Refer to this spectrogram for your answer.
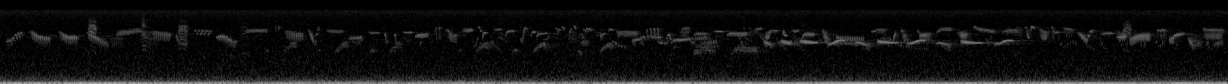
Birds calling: Hawaii Amakihi (Chlorodrepanis virens), Red-billed Leiothrix (Leiothrix lutea), Eurasian Skylark (Alauda arvensis)

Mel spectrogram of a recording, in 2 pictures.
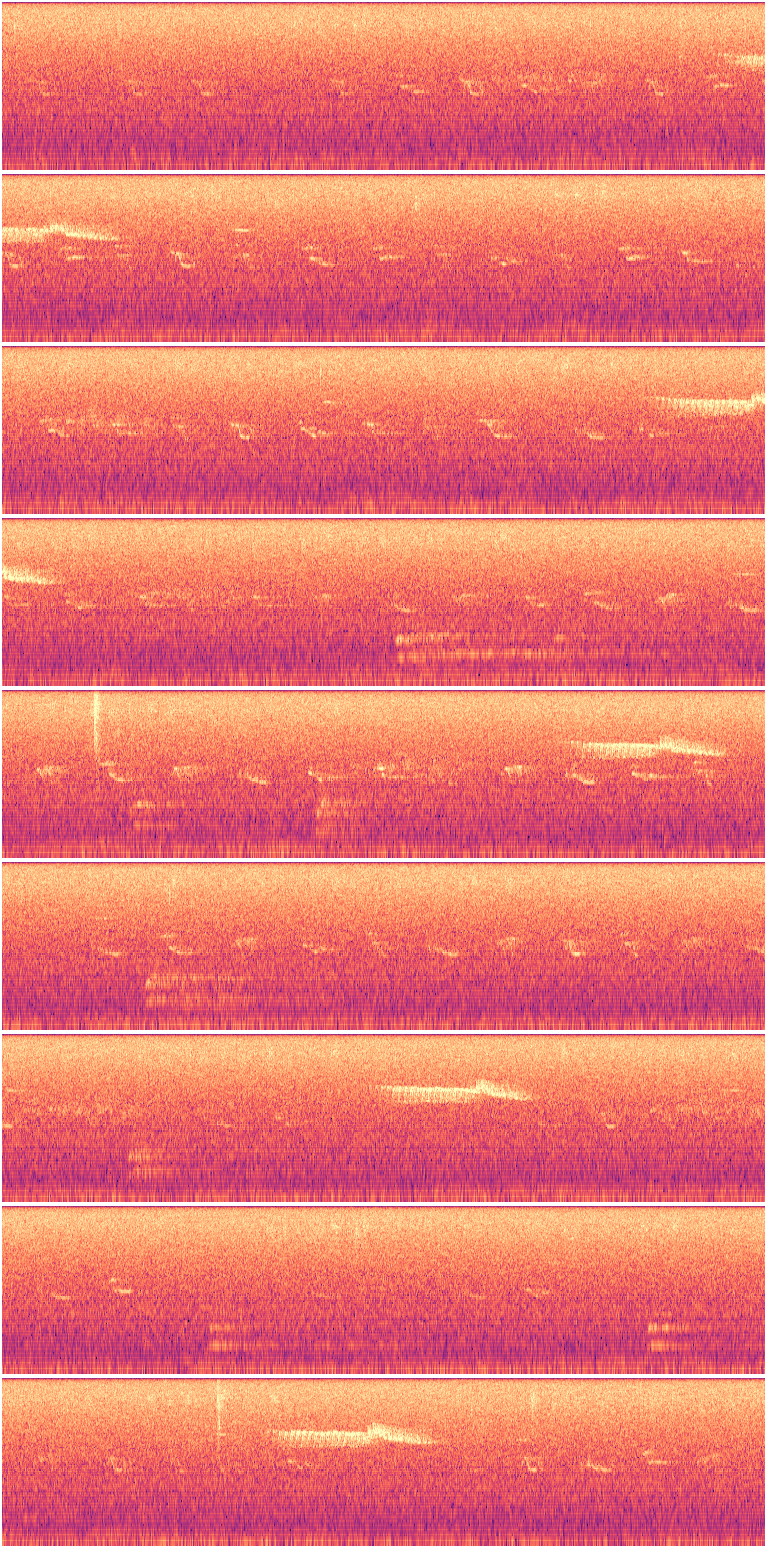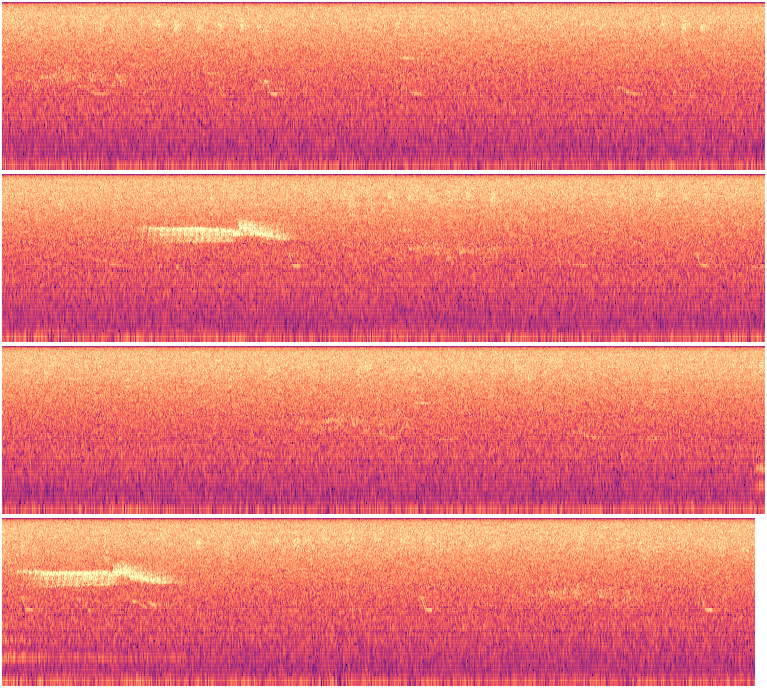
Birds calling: American Robin (Turdus migratorius), Orange-crowned Warbler (Leiothlypis celata)

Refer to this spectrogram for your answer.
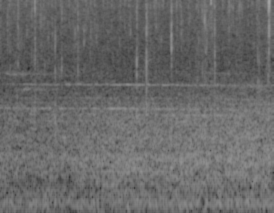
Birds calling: Wood Thrush (Hylocichla mustelina), Blue-headed Vireo (Vireo solitarius)

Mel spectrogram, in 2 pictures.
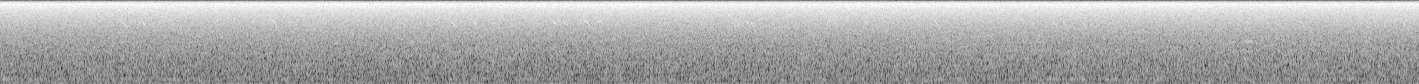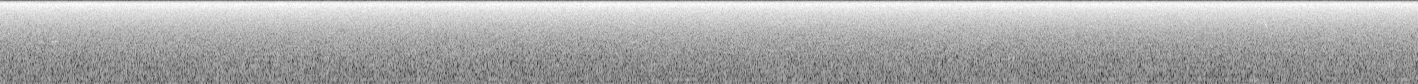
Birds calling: unidentified bird, American Pipit (Anthus rubescens)

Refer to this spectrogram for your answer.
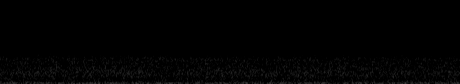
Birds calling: White-crowned Sparrow (Zonotrichia leucophrys)

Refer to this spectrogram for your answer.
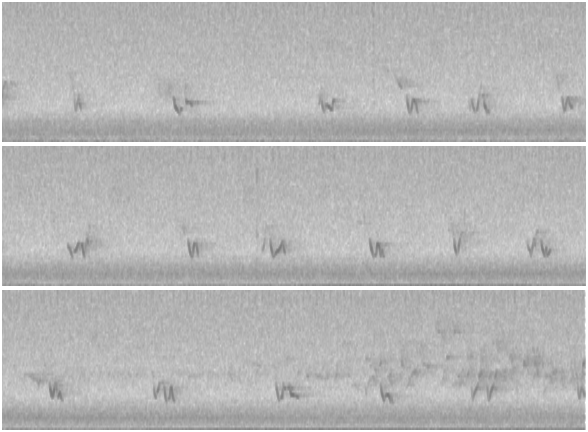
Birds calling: unidentified bird, Red-eyed Vireo (Vireo olivaceus)

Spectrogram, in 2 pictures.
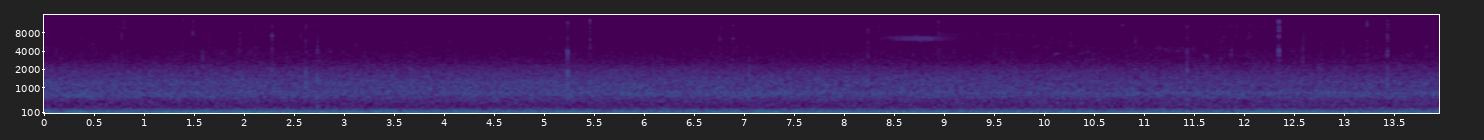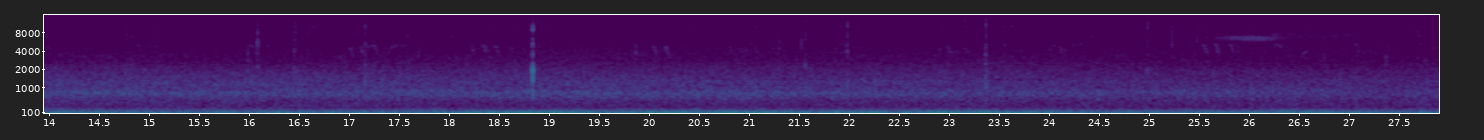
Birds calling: American Goldfinch (Spinus tristis), Blue-winged Warbler (Vermivora cyanoptera)

